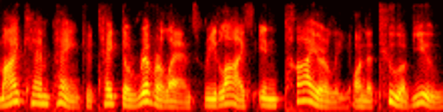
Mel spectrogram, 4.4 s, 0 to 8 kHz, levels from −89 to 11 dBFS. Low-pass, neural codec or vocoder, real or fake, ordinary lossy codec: 7.2 kHz; none; real; Opus, 16 kbps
